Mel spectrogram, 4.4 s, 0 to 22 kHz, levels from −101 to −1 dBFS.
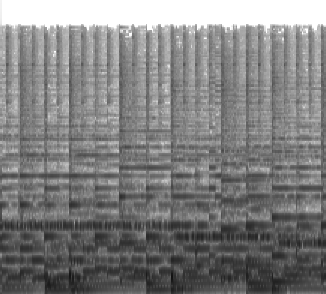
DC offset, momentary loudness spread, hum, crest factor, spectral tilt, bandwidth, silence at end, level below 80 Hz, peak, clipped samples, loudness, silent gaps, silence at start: under 0.1%; 2 LU; none; 16 dB; -5 dB/octave; 15.5 kHz; 0 s; -26 dBFS; 0 dBFS; under 0.1%; -16 LUFS; none; 0 s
